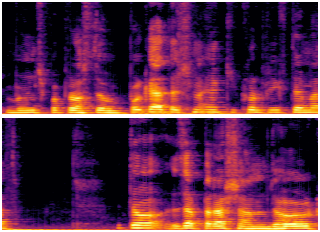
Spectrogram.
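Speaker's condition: Cerebral palsy; cerebral palsy from birth, wheelchair user, cannot walk or stand on legs, arms partly impaired

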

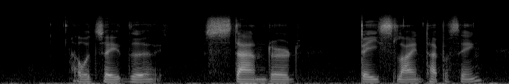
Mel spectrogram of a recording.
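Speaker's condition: No condition

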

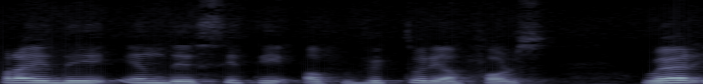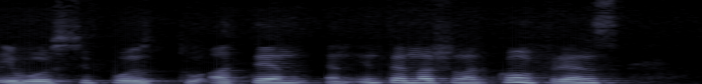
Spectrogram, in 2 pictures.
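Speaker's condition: No condition

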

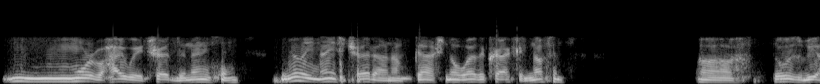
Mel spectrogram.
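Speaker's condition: No condition

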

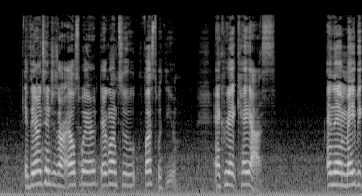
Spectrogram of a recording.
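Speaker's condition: No condition

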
